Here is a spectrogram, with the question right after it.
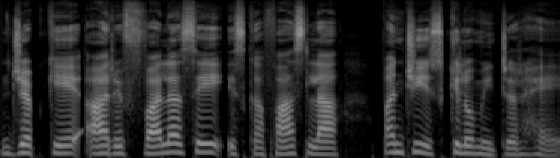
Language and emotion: Urdu, neutral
